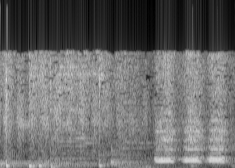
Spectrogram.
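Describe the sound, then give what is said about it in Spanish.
A train moves off with its whistle blowing. A rumbling, clattering noise leads into three loud, evenly spaced whistle blasts near the end. “el tren ya está en movimiento, sonó el silbato”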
